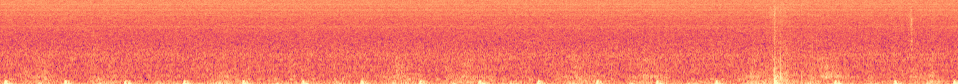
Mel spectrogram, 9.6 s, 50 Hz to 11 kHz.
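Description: Steady low thumping heartbeat at about 100 beats a minute over a soft background hum.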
